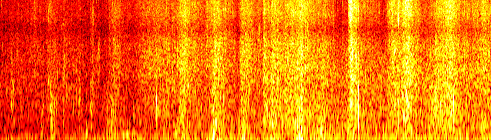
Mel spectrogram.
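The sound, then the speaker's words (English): People tread back and forth on dry bean pods spread over a sheet to loosen the beans, making a continuous dry crunching and rustling crackle of many overlapping steps at a steady, moderate level. “The point is to loosen the dry beans from their pods. They stop periodically to check on the progress and refold the sheet. And then they walk on them some more.”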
